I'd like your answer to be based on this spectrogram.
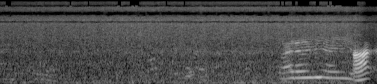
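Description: Water rushes at Dhulda waterfall, heard as a steady, broad hiss that stays constant throughout. People start talking nearby over the roar toward the end.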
